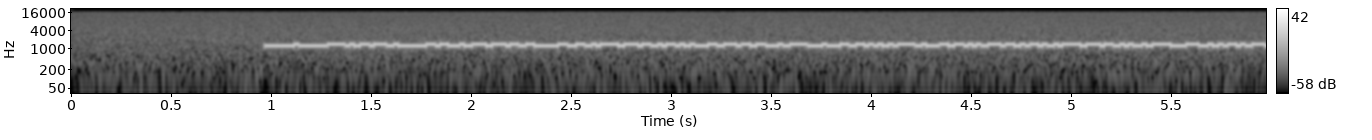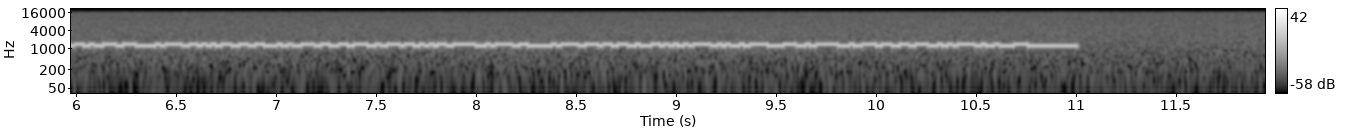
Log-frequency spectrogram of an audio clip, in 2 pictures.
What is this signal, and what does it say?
RTTY (45.45 baud, 170 Hz shift), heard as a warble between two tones, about 1360 Hz centre. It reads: LA VIE DU COUREUR DE FOND AMERICAIN STEVE PREFONTAINE.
